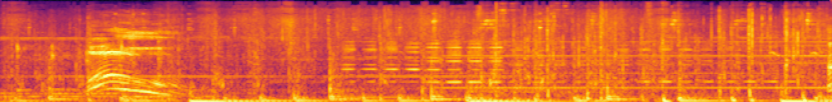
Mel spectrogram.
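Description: Horse hooves trot steadily in Red Dead Redemption II, a loud rhythmic clip-clop. A horse whinnies sharply near the start, with riders' gear jingling over an outdoor forest ambience.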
